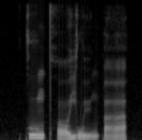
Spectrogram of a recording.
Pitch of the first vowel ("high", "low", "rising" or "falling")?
high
